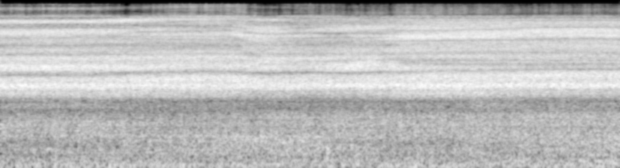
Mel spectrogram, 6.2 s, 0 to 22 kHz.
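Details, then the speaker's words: Steady, loud continuous hiss of gas through a single-use Vortran ventilator circuit with oxygen at 15 L/min at 50%, giving 40 L/min total flow, peak inspiratory pressure 32, PEEP 8, rate 19. "vamos a subir a 15 litros por minuto al 50% nos va a dar un flujo total de 40 litros por minuto"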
